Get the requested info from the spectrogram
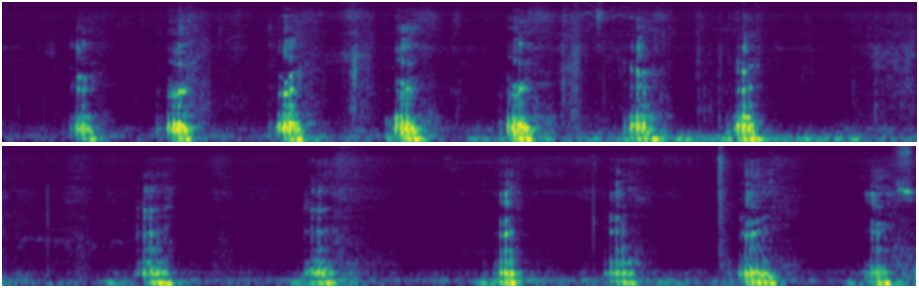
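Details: Grunting pig in a backyard pen, a female raised to become a sow: about fourteen short, low, husky grunts come in an uneven series, roughly two per second, then spread out, over faint background murmur.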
